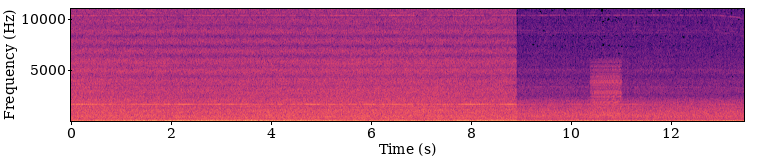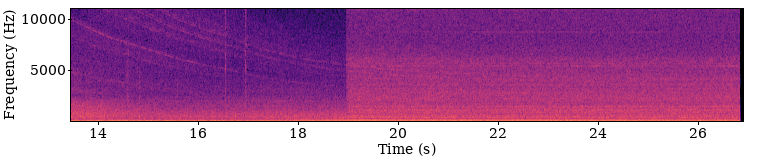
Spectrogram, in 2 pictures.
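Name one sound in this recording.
Jet engines roar steadily as an airliner rolls fast down a wet runway.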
